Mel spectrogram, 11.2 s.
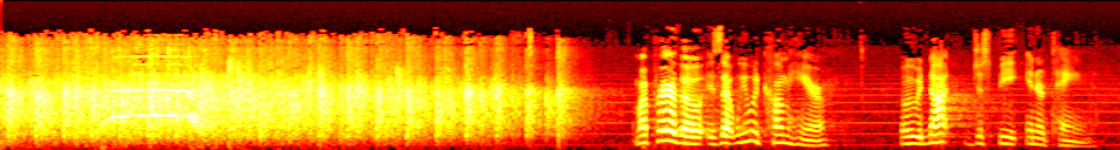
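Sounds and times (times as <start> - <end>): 
audience applause: 0.0 - 5.8
whoops and voices: 1.0 - 2.1
speech: 6.4 - 8.4, 9.0 - 11.0.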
